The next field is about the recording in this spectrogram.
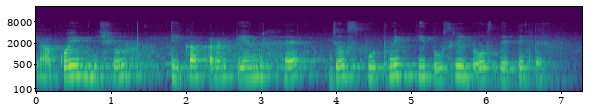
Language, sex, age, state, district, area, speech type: Hindi, female, 60+, Madhya Pradesh, Gwalior, rural, read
